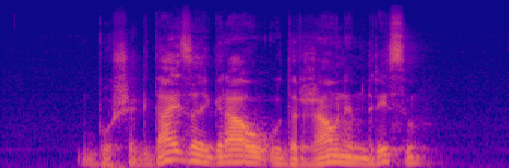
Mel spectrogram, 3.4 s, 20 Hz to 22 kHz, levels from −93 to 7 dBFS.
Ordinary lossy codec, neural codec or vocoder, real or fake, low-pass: none; vocoder, 44.1 kHz, 128 mel bands, Pupu-Vocoder; fake; 19.8 kHz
